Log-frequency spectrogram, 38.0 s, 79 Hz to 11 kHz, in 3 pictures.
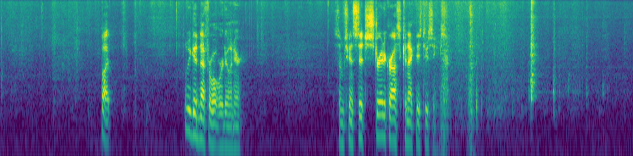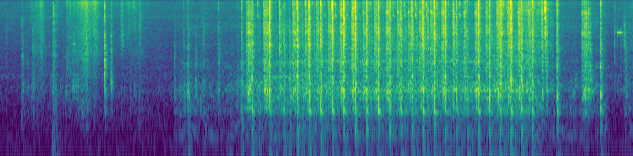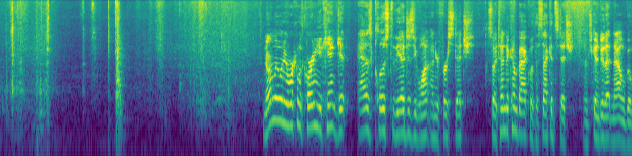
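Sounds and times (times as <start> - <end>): sewing machine stitching: 16.2 - 24.8.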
